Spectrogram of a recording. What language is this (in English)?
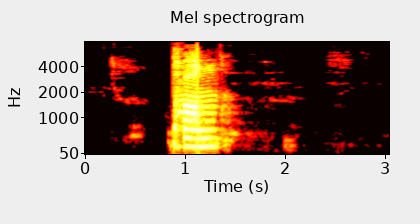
Bashkir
